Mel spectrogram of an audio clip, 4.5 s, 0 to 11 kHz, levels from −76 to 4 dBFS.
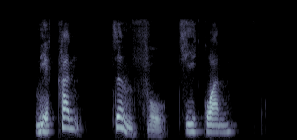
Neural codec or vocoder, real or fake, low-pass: codec, 16 kHz, 16 kbps, FunCodec, trained on LibriTTS, 50 frames a second; fake; 7.2 kHz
